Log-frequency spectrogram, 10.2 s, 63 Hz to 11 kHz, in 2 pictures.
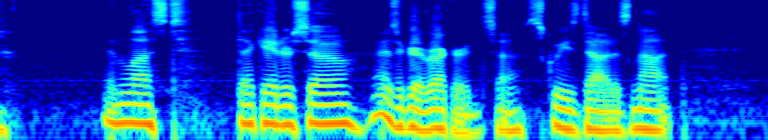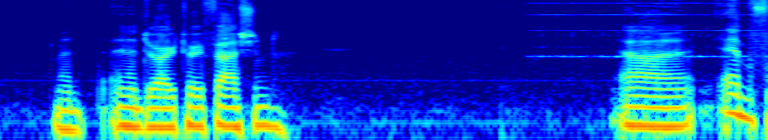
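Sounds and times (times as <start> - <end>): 
low steady room hum: 0.0 - 10.2
speech: 0.7 - 4.7, 5.5 - 7.1, 9.2 - 10.2
studio telephone ringing with warbling electronic trills: 8.6 - 10.2.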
